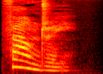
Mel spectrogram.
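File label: "foundry", English, British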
